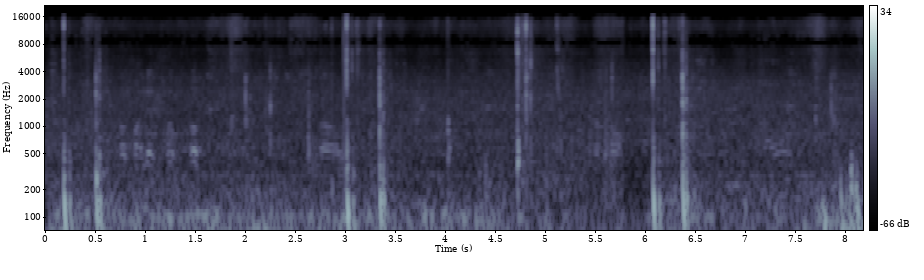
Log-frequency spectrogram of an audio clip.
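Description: Tennis racket striking tennis balls, and the balls thudding onto the turf and the goalkeeper. The sharp knocks come several times, some in pairs a fraction of a second apart.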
